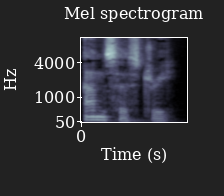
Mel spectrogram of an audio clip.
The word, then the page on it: ancestry: British English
